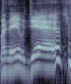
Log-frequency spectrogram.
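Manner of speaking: highest-pitched squeak, very high and loud. Retelling how Channing Tatum answered a man asking who he was, very high pitch. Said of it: "highest pitch".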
